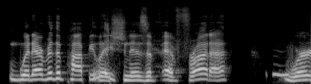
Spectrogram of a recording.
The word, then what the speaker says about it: Ephrata: Emphasis on the first syllable. Ephrata. Ephrata.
